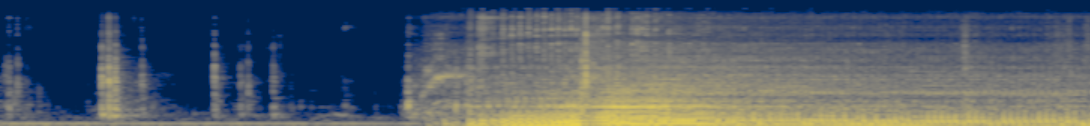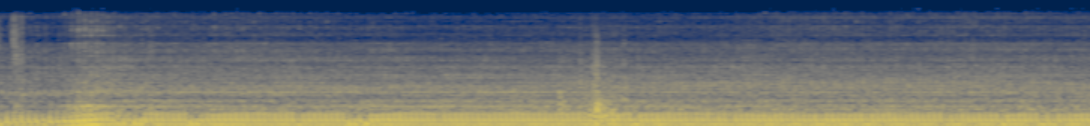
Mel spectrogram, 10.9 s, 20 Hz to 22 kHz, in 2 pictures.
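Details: AiVolt 1600/1260 W gas portable inverter generator, new: a few quiet clicks, then one pull brings it to life and a steady, even low hum settles in; starts easily and runs cleanly.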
